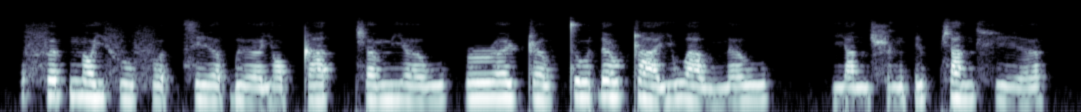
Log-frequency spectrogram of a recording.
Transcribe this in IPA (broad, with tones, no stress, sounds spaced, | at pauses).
f ɛ˦˥ p̚ n ɔ˧ j f u˨˩ f o˨˩ t̚ s i˨˩ ə̯ ɓ ɨ˨˩˨ ə̯ j ɔ˨˩ p̚ ʈ aː˦˥ t̚ c ə˧˥ m j ə˧˥ w | ɹ ə˧ j ʈ ə˨˩˦ w t̪ u˧ ɗ ə˧˥ w ʈ a˨˩˦ j w a˨˩ w n ə˧ w | j a˨˩ n ʂ ə˨˩ ŋ ʔ i˦˥ p̚ c a˧ n x i˨˩˨ ə̯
